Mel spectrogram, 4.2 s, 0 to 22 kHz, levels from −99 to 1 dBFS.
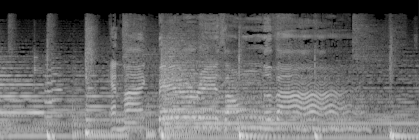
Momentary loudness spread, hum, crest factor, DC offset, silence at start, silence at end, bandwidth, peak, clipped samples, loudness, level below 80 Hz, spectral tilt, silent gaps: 8 LU; none; 18 dB; under 0.1%; 0 s; 0 s; 15.5 kHz; -6 dBFS; under 0.1%; -23 LUFS; -34 dBFS; -4.5 dB/octave; none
